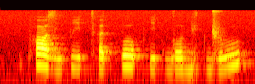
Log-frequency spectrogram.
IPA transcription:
pʰ ɒ z i̤ p i tʰ ɐ t p o pʰ i t ɡ o bʲ ɘ t ɖ͡ʐ u

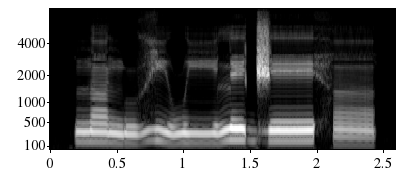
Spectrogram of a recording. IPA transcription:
n ã˧ ŋ u˨ ɣ i˦˨ w iː˨ l e˦ d͡ʒ eː˦ h ã˨

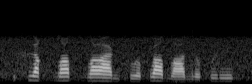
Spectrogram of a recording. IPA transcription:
x ɨː˧ q dˤ əː˧ tˤ dˤ aː˥˧ ɡ sʷ əː˧˩ f u˥˧ dˤ ə˞˩˧ d ɵ˩˧ f ɨ˥ ŋ

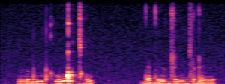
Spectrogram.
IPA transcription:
r u d ŋ i d kʰ u ŋ͡ǃ ɒ ɡ͡ǀ ɒ u̯ | d̪ æ d̪ ɘ r ɖ͡ʐ i r d͡ʑ ɑ ɖ ɛ r

